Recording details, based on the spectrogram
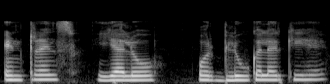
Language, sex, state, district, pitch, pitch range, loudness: Hindi, female, Madhya Pradesh, Bhopal, 205 Hz, 200-220 Hz, -16 LUFS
